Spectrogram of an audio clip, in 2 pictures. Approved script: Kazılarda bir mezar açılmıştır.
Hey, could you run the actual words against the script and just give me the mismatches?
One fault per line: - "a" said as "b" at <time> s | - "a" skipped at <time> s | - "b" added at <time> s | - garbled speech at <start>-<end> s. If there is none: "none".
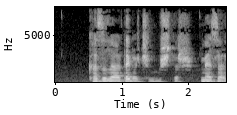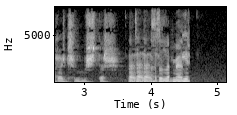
- "bir" said as "açılmıştır" at 1.2 s
- garbled speech at 3.7-4.6 s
